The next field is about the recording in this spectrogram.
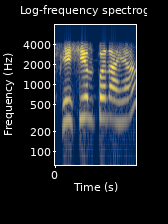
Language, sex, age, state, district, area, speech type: Marathi, female, 30-45, Maharashtra, Hingoli, urban, conversation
